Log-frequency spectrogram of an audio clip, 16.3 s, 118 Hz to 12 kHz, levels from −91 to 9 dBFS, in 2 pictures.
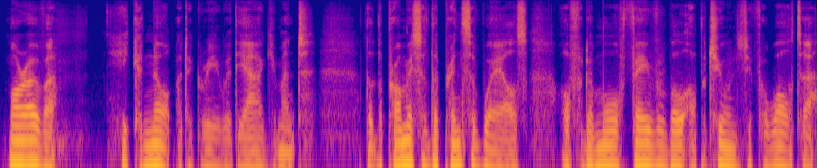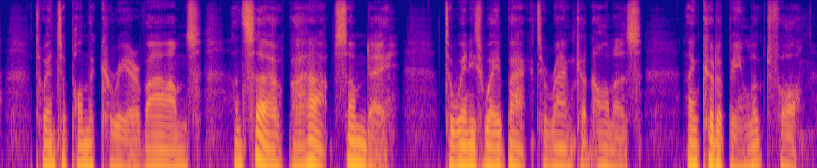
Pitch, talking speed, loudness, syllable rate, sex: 105 Hz, 185 wpm, -18 LUFS, 5.8 syllables/s, male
